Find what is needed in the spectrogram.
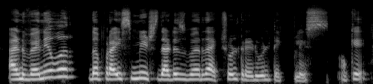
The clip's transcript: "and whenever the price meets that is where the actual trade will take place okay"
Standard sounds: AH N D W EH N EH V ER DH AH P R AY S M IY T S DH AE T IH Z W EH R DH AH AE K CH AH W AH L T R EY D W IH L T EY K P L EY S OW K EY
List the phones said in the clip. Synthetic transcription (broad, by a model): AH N D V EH N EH V ER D AH P R AY S M IY T S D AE T IH Z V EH R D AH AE K CH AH AH L T R EY D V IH L T EY K P L EY S OW K EY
